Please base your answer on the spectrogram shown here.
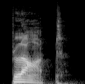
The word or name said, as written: प्लाट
